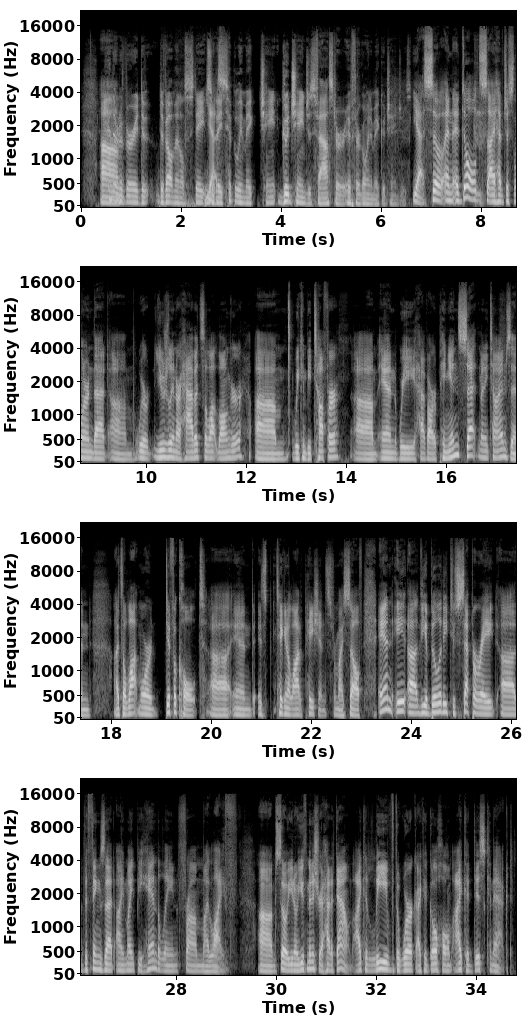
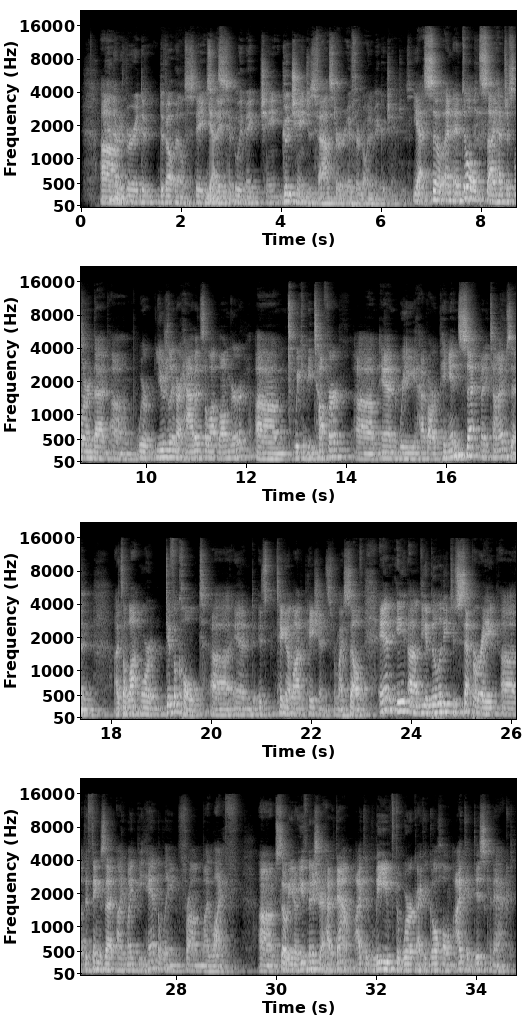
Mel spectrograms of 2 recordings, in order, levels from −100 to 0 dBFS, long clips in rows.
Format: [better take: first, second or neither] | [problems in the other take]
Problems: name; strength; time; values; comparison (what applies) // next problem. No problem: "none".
first | room echo; slight; dies away in 0.6 s // off-mic speech; somewhat distant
